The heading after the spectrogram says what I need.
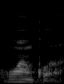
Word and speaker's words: Nkwamo: The three that are joining me today are Pete Becker, Jeff Parker, and Evan Nkwamo. I knew I was going to do this. Evans Wankwa. N is silent.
